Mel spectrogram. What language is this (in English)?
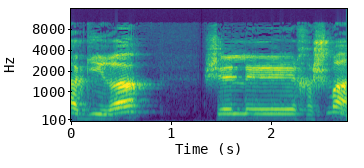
Hebrew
